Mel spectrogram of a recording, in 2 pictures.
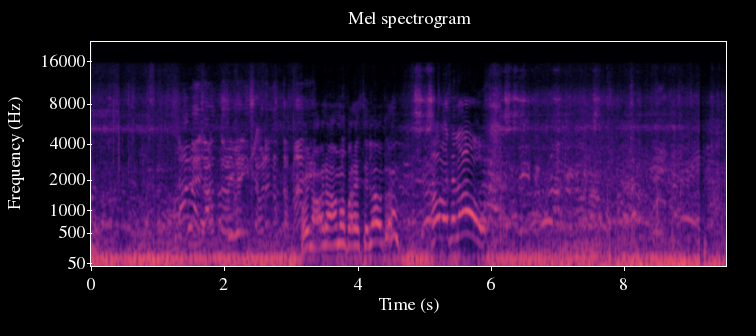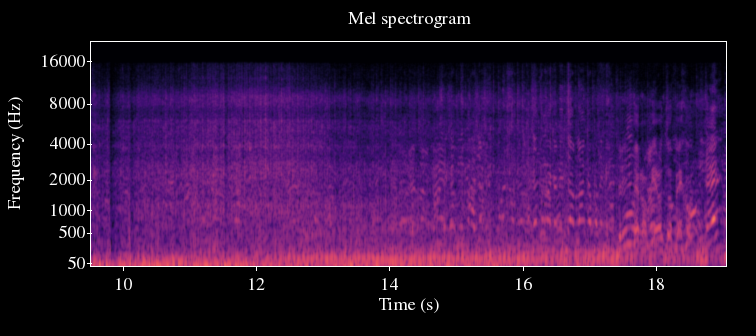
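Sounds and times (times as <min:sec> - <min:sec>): lorry engine idling: 0:00.0 - 0:19.0
people talking indistinctly: 0:00.0 - 0:19.0.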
